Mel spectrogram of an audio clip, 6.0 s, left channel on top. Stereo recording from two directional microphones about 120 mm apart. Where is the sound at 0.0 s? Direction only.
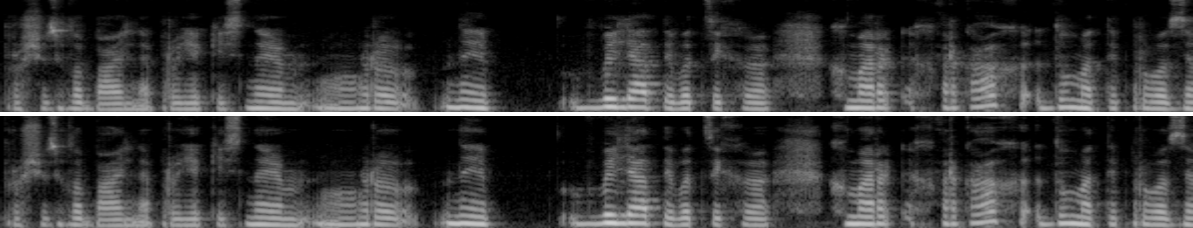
30° right (ahead or behind).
